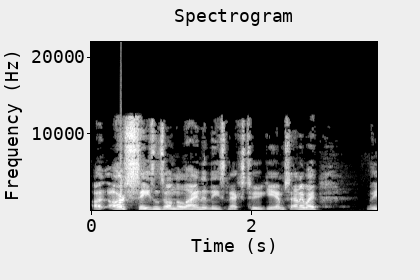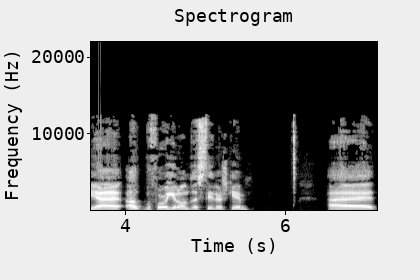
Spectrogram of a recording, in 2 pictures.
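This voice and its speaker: A man hosting a hockey talk show, animated and swooping up in pitch on his points. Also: no room sound, studio quality. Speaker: host. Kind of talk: casual sports chat.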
